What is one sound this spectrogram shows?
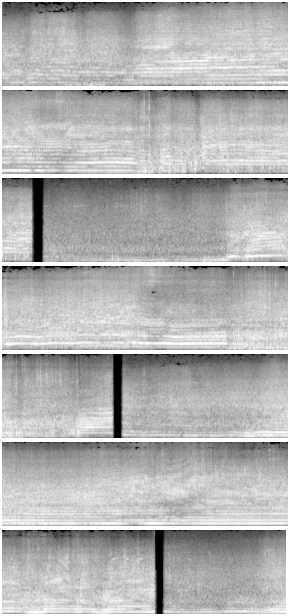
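A rally car engine roars and revs hard as the car speeds past close by.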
